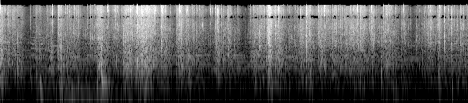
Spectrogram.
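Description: Thin plastic shipping bag crinkling and rustling in the hands as it is cut open with scissors, and a fishing rod in plastic wrap is pulled out, in an irregular run of crackles.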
